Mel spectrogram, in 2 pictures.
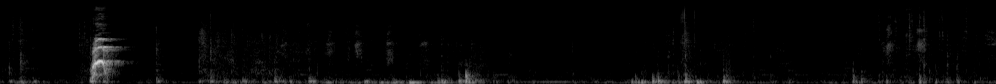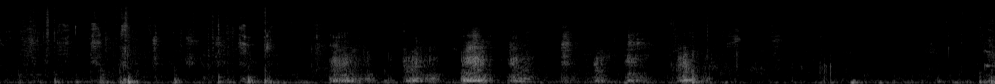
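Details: Four 8-week-old Shih Tzu puppies from a litter of seven playing together indoors; one sharp high yip early, then soft scuffling, low grumbles and small scattered yaps through the rest.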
